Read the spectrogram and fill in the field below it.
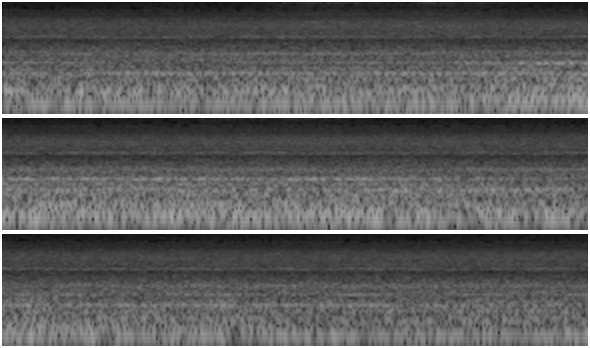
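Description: Jet engines roar steadily as an airliner climbs.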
